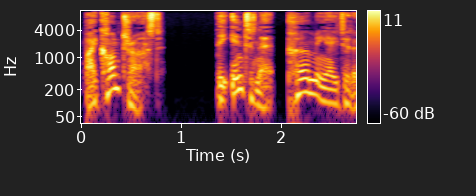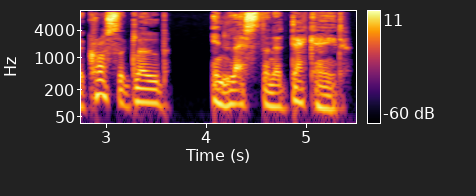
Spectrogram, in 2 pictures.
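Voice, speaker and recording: Husky low-voiced male audiobook narrator. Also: very animated, unhurried, dry recording, studio quality. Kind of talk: scripted non-fiction audiobook narration.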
